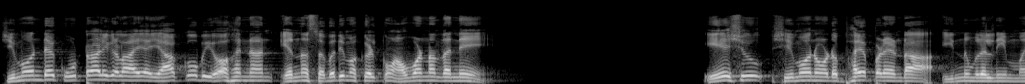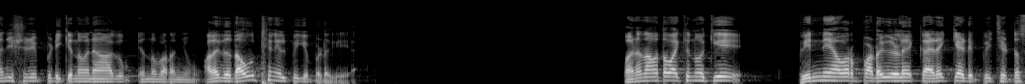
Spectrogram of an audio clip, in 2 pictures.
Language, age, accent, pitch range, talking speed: Malayalam, 20-39, native, 150-235 Hz, 75 wpm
